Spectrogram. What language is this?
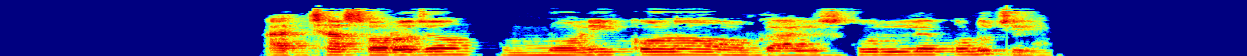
Odia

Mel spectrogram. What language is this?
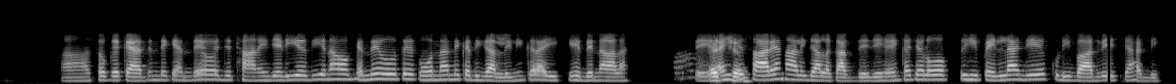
Punjabi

